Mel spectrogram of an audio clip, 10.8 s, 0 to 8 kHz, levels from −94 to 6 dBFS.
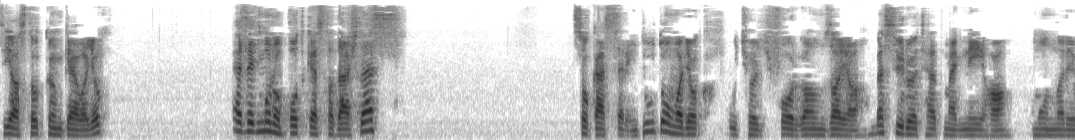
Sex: male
